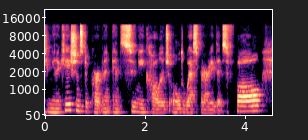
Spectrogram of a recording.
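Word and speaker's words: Old Westbury: old Westberry this fall I'm sure I butchered that I'm sure there's a New York way of pronouncing that but welcome Byron HT thank you so much and though you did not butcher it it was it was perfect it was perfect okay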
